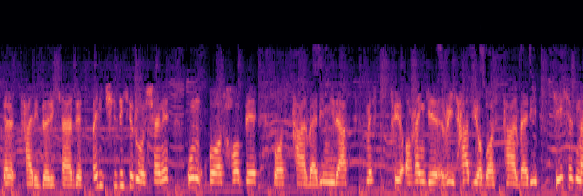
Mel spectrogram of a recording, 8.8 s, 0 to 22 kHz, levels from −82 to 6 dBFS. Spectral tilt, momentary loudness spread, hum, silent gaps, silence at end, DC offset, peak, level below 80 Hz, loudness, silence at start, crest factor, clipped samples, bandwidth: -6 dB/octave; 4 LU; none; none; 0 s; under 0.1%; 0 dBFS; -38 dBFS; -13 LUFS; 0 s; 12 dB; under 0.1%; 8.6 kHz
